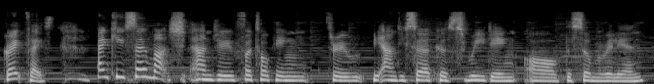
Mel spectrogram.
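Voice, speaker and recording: A woman's voice: mid-range voice, normal speed, faint music behind, low-quality recording. A woman, speaking as a podcast host in a conversational style. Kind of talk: conversational podcast interview and promo.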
